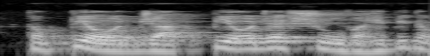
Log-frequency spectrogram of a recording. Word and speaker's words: pioggia: Se escreve G-I-A-L-L-O. G-I-A-L-L-O. Giallo, giallo. Pioggia. Pioggia, você já percebeu que se tem um G ou dois Gs, não muda a pronúncia, praticamente não, não muda a questão do, do D, ela vai estar sempre presente ali, tá? Pioggia, pioggia, budia, pioggia, ele é um, é um pouco mais longo só, né?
